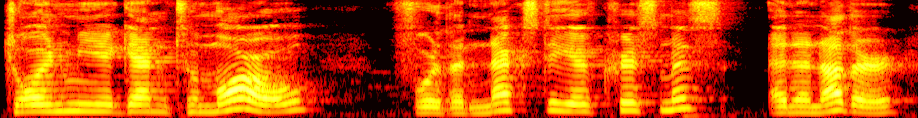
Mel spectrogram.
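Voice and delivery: big, merry Santa voice; jolly Santa host. Acted. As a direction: bid listeners back as a booming Santa. Santa signs off.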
